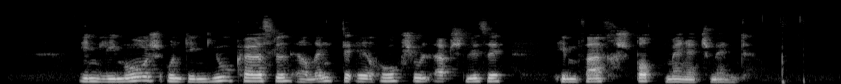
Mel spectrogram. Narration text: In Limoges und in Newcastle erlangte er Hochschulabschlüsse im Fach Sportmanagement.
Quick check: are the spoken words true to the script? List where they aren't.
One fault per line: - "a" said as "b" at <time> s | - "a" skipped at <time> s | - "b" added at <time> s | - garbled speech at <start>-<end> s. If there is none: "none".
none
